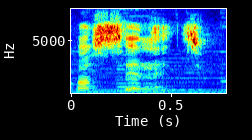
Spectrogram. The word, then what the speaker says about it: косинець: D що таке косинець наголос падає на другий склад косинець це такий інструмент геометричний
